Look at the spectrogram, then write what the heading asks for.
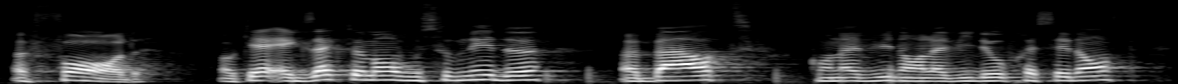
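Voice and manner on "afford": afford with stress on the second syllable "ford". Explaining where the stress falls in a word: stress on ford in afford. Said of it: "l'accent tonique se fait sur la deuxième partie".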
